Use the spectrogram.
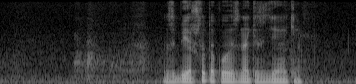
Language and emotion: Russian, neutral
